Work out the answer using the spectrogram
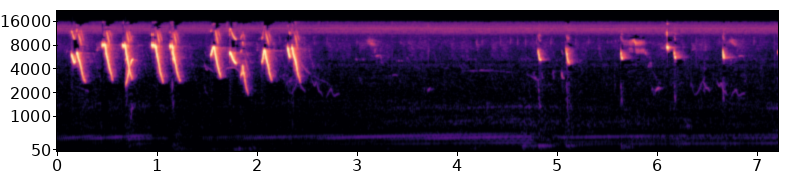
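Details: A group of saffron finches visiting a feeding spot: a quick string of about ten loud, high, down-slurred notes in just over two seconds, then a pause broken by sparse thin chirps and a faint low hum.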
